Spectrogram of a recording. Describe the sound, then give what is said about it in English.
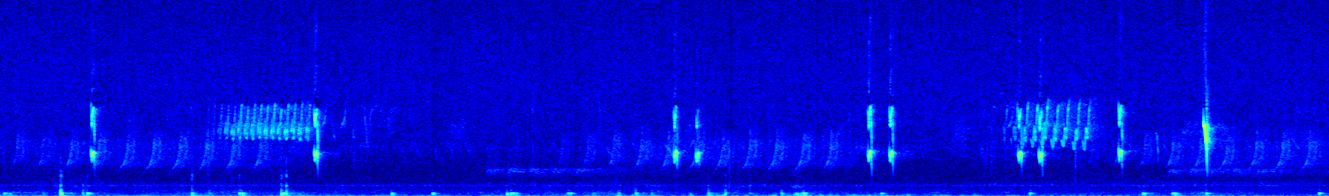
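Calls of one lone male red crossbill, large race, sitting in a large white pine across a creek: short, sharp, high chips repeated in loose bursts, with occasional brief buzzy trills, set over a low rumbling background with scattered soft thumps. “It was one lone male red crossbill, large race, and I see him sitting in the large white pine across the hollow, across the creek.”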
